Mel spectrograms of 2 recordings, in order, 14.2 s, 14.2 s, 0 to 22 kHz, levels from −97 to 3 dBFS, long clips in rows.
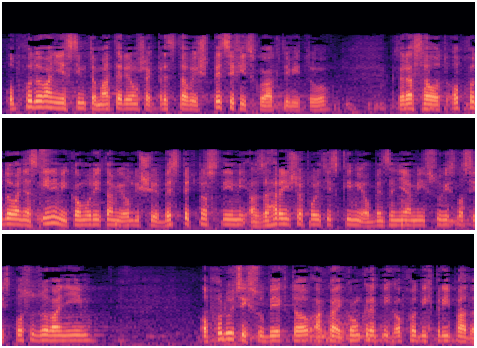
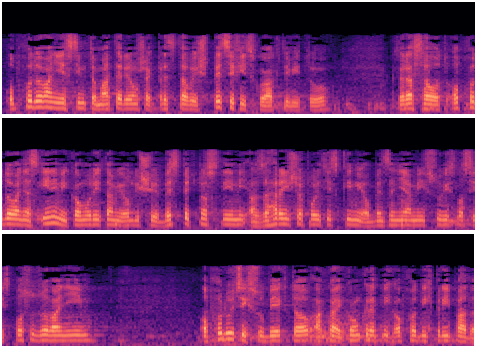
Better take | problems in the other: second | background sound (Hi-hat); 19 dB below the speech

